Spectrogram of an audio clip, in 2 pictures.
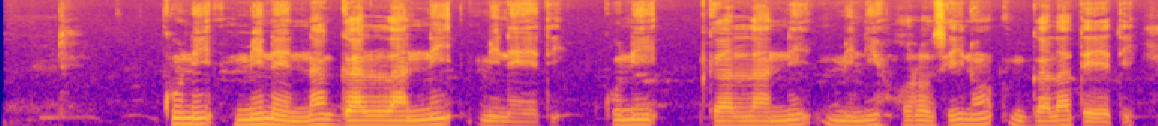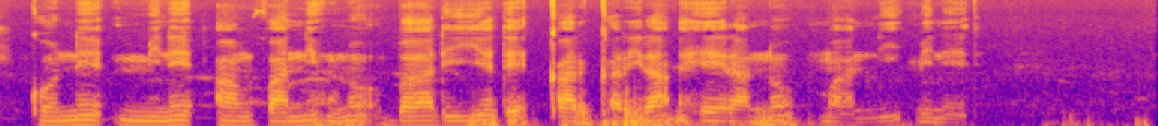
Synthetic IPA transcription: kʊnɪmɪnɛnːɐɡɐlːɐnːɪ | mɪneːt̪ɪ | kʊnɪ | ɡ̥ɐlːɐnːɪmɪnɪhɔɾɔsɪnɔɡɐlɐt̪e̞ːt̪ɪkɔnːɛmɪnɛaɱfanːɪɦʊnɔ̰baːd̪ɪjɛt̪ɛkʼɐɾkʼɐɾɪɾɐheːɾɐnːɔmaːnːimɪne̞ːt̪ɪ̥

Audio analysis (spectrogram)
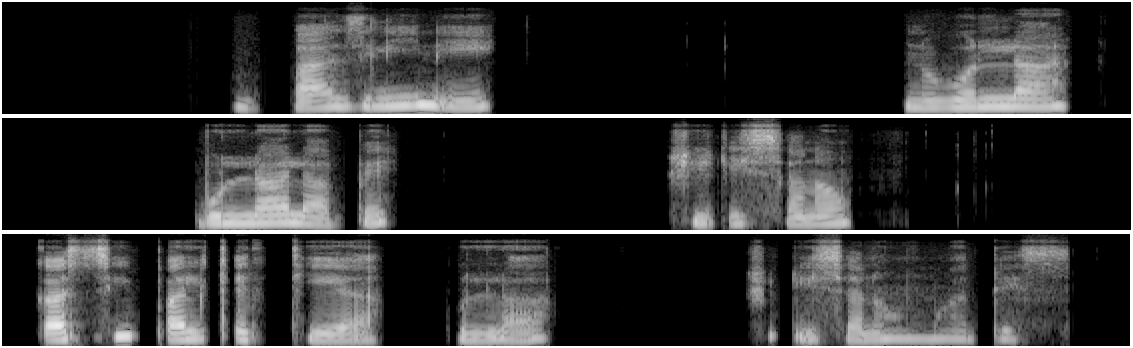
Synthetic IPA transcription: b̥aːzɪliːneː | nʊbɔlːa | bʊlːaːlaːpːɛ | ʃɪt͡ʃʼɪsːɐnɐw | kʼɐsːɪpʼɐlkʼɛt̪ʰːɪja | b̥ɔlːaː | ʃɪt͡ʃʼɪːsːɐnɐwmaːd̪ːe̞ːs

